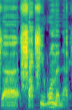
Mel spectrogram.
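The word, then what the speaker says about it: Sacsayhuamán: Sacsayhuaman is one way they pronounce it.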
